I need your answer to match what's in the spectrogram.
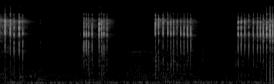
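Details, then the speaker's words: Pittsburg Pro thumbwheel hand ratchet after the dislodged ball was pushed back into place and it was lubed: short bursts of fine, even, light clicking as the wheel spins, smoother and less "machine gun" than before. "sounds a lot better and it's definitely a lot smoother it's not such a machine gun yeah it sounds a lot better with a little bit of Lube in it"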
